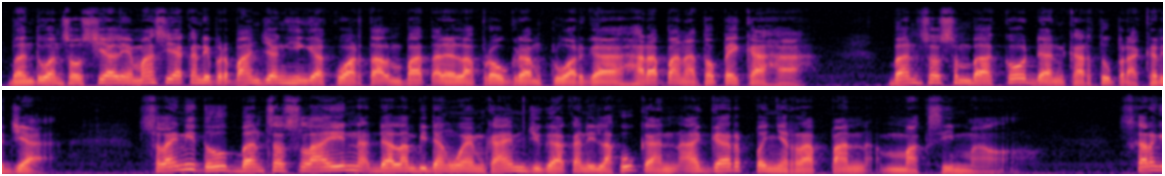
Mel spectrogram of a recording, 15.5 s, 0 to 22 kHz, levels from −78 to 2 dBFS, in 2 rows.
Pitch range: 130-160 Hz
